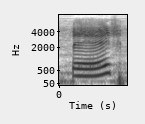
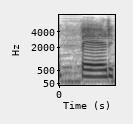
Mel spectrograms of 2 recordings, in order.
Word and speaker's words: pear: तो इसको पियर नहीं कहते, इसको पेयर कहते हैं. जो पहले हम इसको पियर कहते थे वो रॉन्ग प्रोनाउंसिएशन था. इसका राइट प्रोनाउंसिएशन है पेयर.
